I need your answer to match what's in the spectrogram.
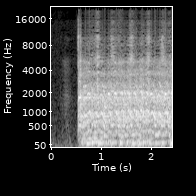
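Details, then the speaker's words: Ford 7.3 IDI diesel from a 94 F350, test-run out of the truck with a new turbo-spec injection pump and injectors, lift pump on, lines loose for bleeding: even compression cranking, never fires. The fuel shutoff solenoid wasn't turned on. "Hey, we got to turn the fuel solenoid on."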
